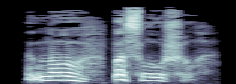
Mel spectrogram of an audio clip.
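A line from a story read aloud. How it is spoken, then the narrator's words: Gruff mutter. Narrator (Russian): буркнул Конт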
